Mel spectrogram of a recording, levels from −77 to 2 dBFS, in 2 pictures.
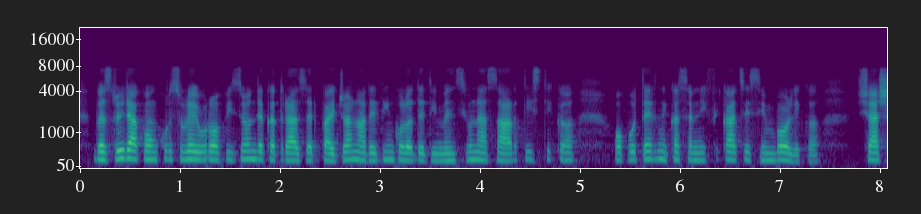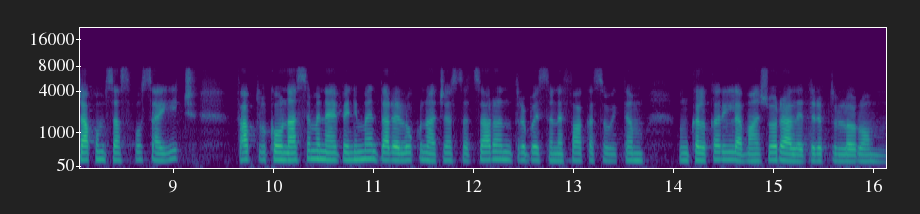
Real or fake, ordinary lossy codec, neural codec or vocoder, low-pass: fake; none; codec, 16 kHz, about 1 kbps, DyCAST, with the encoder's durations; none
